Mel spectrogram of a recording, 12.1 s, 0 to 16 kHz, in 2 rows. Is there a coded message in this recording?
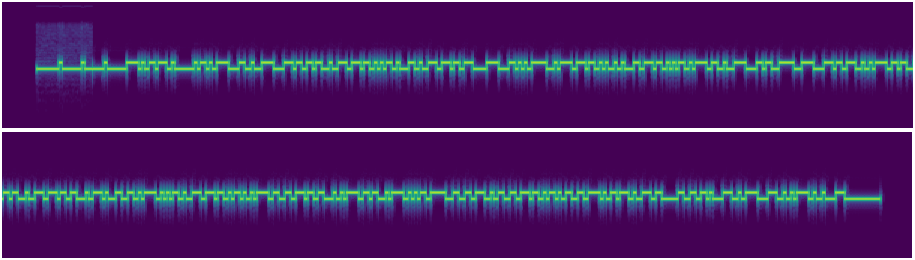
Yes: RTTY (50 baud, 450 Hz shift) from 0.2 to 11.9 s, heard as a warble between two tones, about 2350 Hz centre. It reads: DOPO LA SUA MORTE FU SEPOLTO NELLA CHIESA DEI CELESTINI DI AVIGNONE.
